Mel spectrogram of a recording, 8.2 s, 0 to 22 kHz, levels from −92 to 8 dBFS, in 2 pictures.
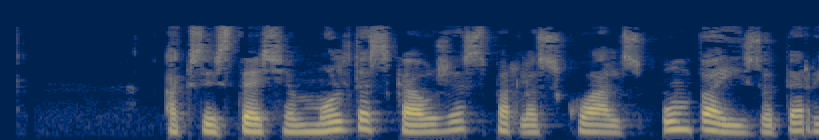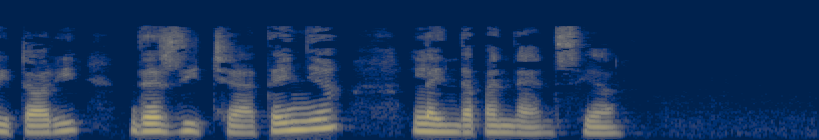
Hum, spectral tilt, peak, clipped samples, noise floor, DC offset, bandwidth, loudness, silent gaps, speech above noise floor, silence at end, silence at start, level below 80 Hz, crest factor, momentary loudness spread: none; -5.5 dB/octave; -4 dBFS; under 0.1%; -76 dBFS; under 0.1%; 11.5 kHz; -26 LUFS; none; 51 dB; 1 s; 0.8 s; -76 dBFS; 22 dB; 13 LU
